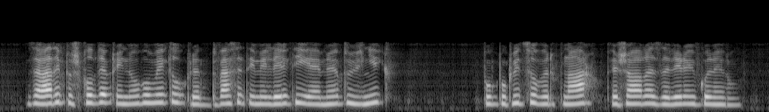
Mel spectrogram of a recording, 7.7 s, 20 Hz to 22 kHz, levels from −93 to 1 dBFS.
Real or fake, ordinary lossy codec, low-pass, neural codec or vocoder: fake; none; 5.4 kHz; autoencoder, 44.1 kHz, a latent of 192 numbers a frame, MeloTTS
